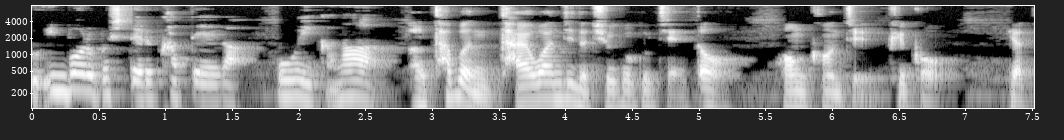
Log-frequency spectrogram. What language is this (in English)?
Japanese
